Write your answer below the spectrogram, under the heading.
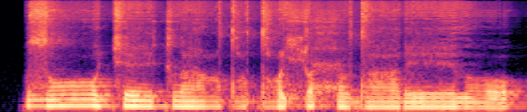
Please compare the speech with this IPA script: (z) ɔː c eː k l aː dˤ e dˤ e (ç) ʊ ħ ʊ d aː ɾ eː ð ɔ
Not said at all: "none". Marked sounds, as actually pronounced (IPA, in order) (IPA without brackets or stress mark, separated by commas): z, ç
